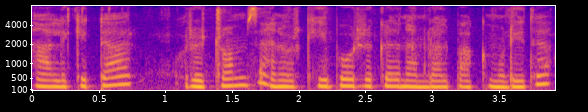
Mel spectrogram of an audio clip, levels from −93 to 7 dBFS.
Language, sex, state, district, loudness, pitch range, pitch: Tamil, female, Tamil Nadu, Nilgiris, -14 LUFS, 205-235 Hz, 220 Hz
